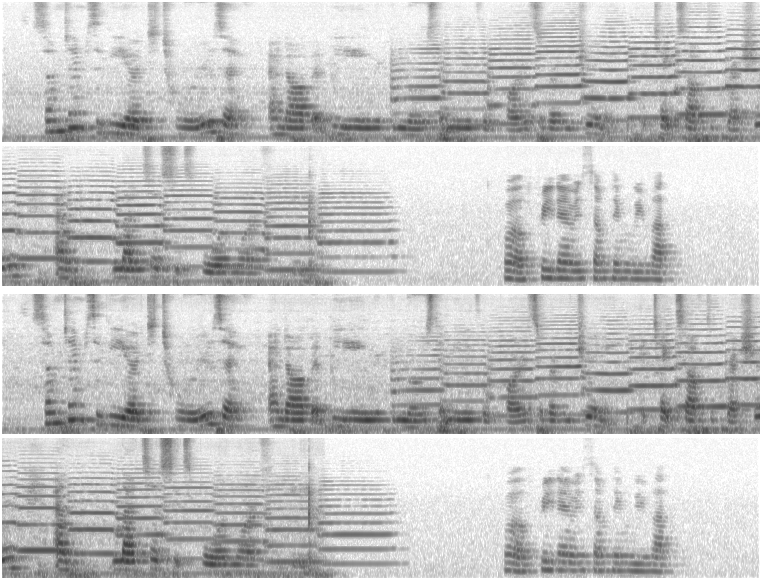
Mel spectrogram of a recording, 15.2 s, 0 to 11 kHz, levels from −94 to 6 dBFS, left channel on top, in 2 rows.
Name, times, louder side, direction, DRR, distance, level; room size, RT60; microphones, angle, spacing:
voice 1, 0.4-10.8, right 3 dB, 75° right, 10 dB, 0.5 m, -29 dB
Trumpet, 3.9-11.5, right 1 dB, 10° left, 1.0 m, -34 dB
voice 2, 12.6-14.2, left 3 dB, 35° left, 6 dB, 0.4 m, -35 dB
3.1 x 2.2 x 3.0 m, 0.40 s
head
